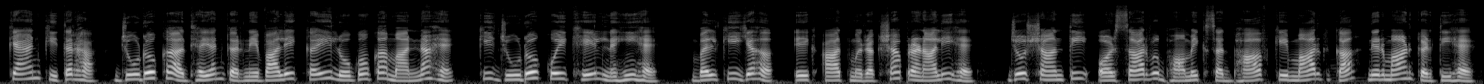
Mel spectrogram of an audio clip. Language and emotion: Hindi, neutral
